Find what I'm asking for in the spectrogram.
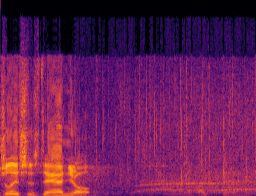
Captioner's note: applause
